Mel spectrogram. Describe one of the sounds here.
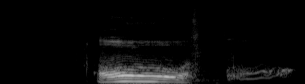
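A young man exclaims loudly in surprise, close to a microphone.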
